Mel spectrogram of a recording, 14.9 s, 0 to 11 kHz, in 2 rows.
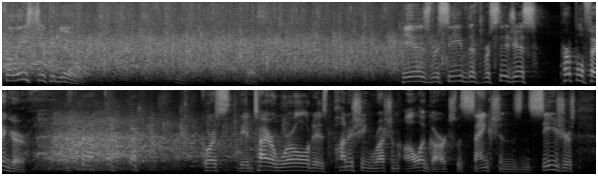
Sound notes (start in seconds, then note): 7.8 laughter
